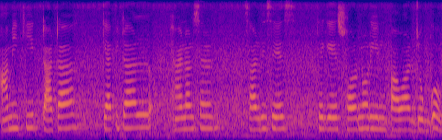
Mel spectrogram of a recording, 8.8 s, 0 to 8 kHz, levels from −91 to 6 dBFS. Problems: constant background noise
